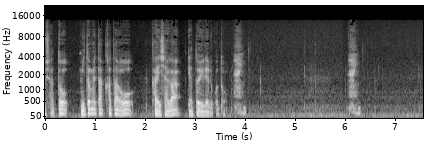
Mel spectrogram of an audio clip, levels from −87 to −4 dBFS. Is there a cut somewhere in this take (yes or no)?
yes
